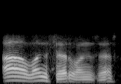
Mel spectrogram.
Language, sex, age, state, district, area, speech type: Tamil, male, 60+, Tamil Nadu, Tiruppur, rural, conversation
